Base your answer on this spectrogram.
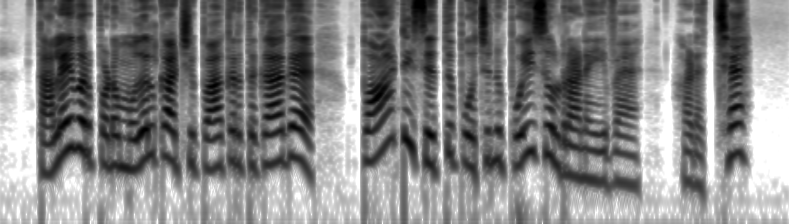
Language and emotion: Tamil, disgusted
